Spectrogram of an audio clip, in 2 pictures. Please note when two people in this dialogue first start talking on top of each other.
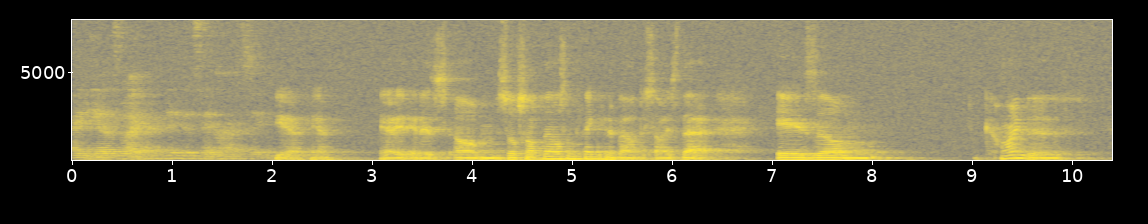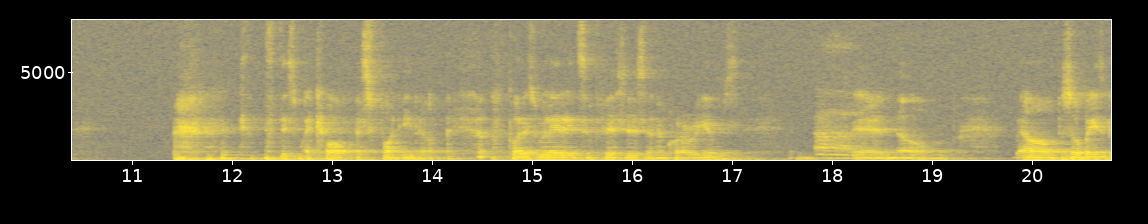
none

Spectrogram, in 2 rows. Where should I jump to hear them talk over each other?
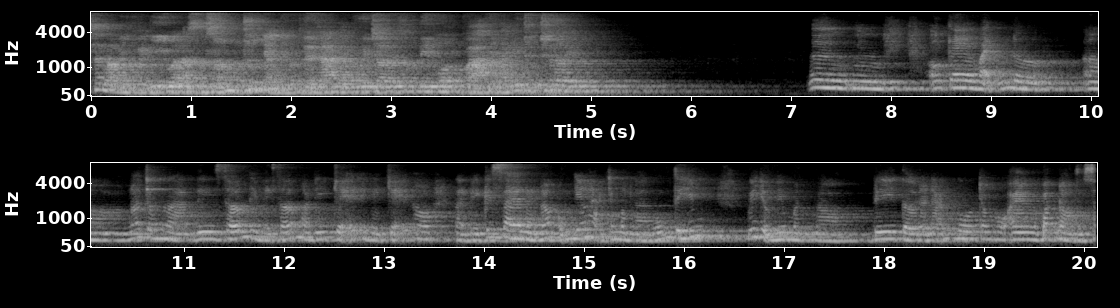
none

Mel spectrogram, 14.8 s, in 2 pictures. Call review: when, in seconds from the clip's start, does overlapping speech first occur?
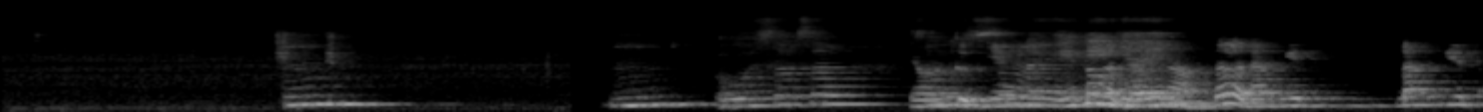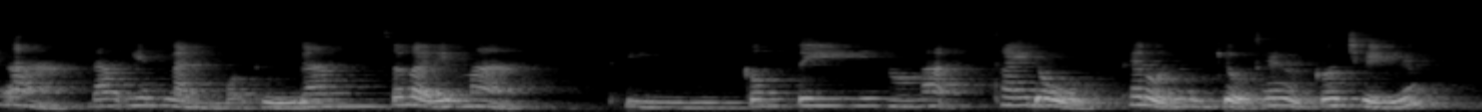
5 s

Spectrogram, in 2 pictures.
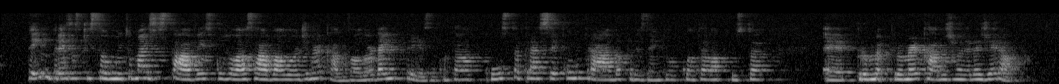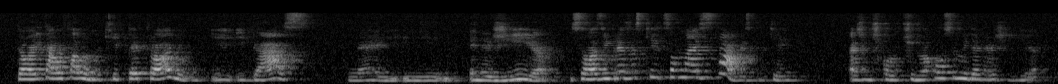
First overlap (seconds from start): none

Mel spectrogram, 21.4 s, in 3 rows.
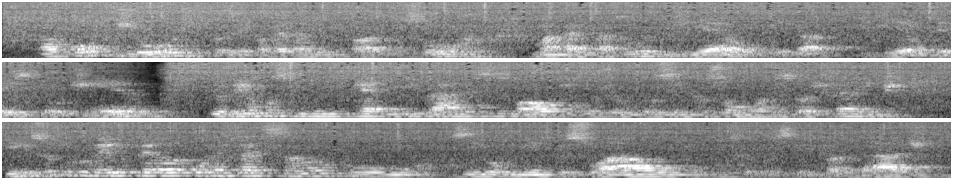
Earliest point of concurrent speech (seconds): none

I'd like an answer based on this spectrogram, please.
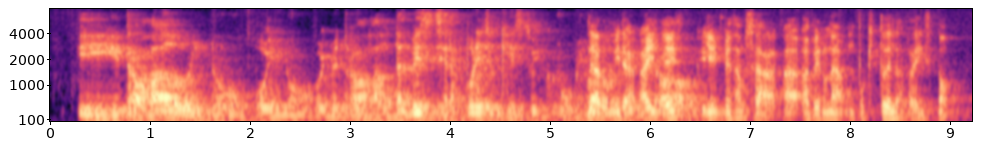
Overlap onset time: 5 s

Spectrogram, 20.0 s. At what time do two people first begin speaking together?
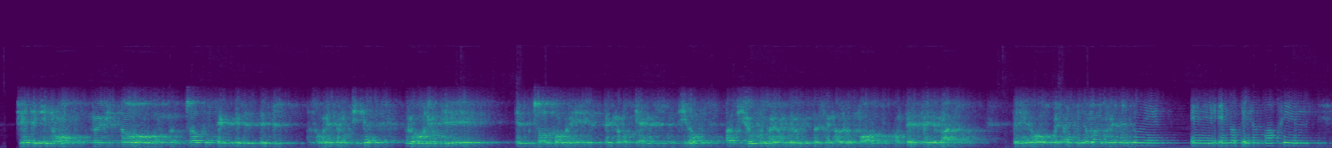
15 s

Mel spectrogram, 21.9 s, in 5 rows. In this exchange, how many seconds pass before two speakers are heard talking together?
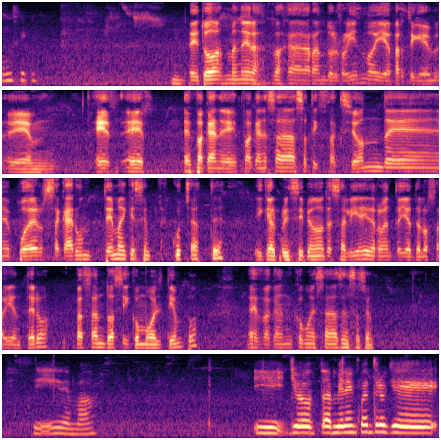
none

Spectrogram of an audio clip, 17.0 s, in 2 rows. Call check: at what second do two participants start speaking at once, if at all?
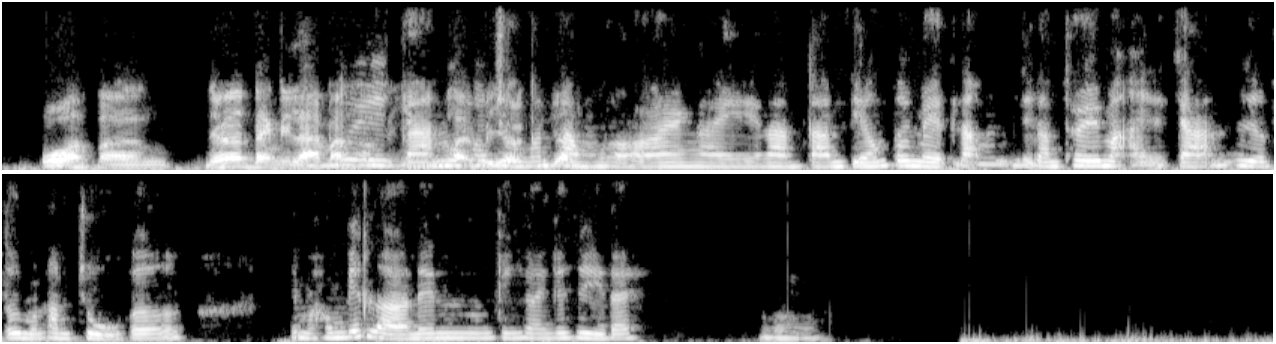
2 s

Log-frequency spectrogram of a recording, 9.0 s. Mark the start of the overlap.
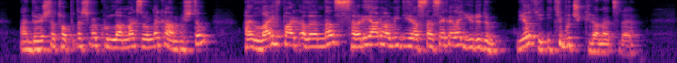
none

